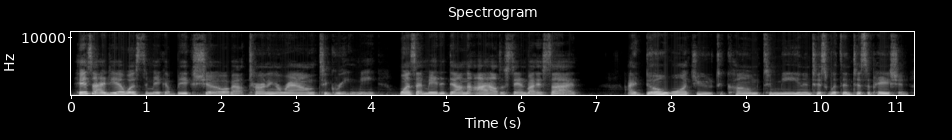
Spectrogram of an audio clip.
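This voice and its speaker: Low-voiced woman, book channel host. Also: moderate pace. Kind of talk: dramatic reading and casual chat to viewers.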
